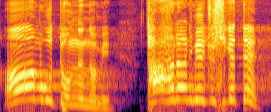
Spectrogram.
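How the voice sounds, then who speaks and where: A man voicing a gruff older father-in-law who blurts out short, exasperated outbursts. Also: high-pitched, huge pitch swings, racing, pitched above the performer's own voice, heavily acted. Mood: indignant.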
